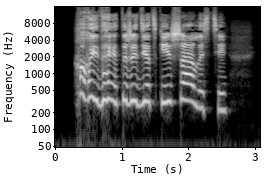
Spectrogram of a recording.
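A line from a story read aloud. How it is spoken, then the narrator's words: Ringing laughter. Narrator (Russian): Ти звонко рассмеялась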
